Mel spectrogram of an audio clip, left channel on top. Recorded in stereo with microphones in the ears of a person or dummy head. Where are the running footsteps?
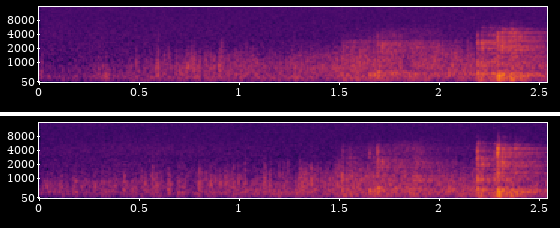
50° right (ahead or behind), 3 m.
